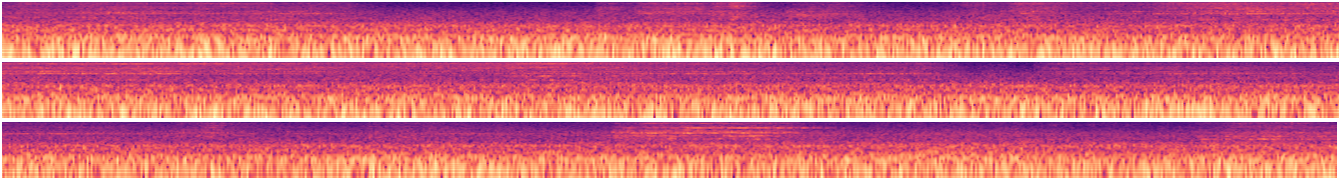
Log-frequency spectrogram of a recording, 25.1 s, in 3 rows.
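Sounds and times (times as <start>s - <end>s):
wheels rumbling on rail: 0.0s - 25.0s
high-pitched wheel squeal: 6.3s - 14.2s, 20.5s - 22.0s.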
